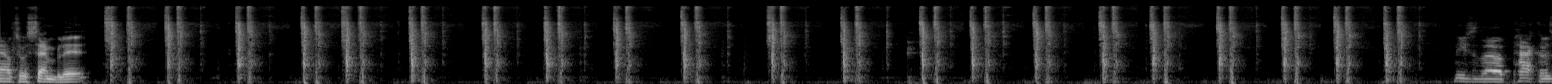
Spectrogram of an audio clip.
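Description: A nail gun fires rapidly and repeatedly, with sharp clacks.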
